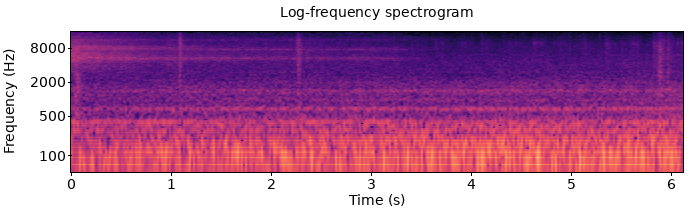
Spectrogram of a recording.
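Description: Class 749 diesel-electric locomotive's engine running steadily as it pulls away, heard inside the cab. A high hiss of air fades out over the first few seconds, and there are a few light clicks.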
